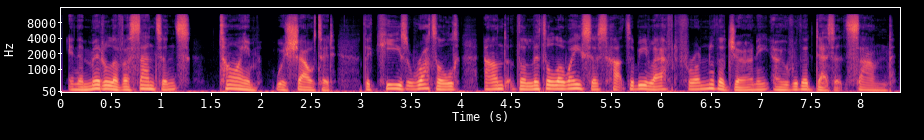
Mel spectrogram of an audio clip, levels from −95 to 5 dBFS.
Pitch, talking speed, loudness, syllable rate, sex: 135 Hz, 195 wpm, -19 LUFS, 5.4 syllables/s, male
